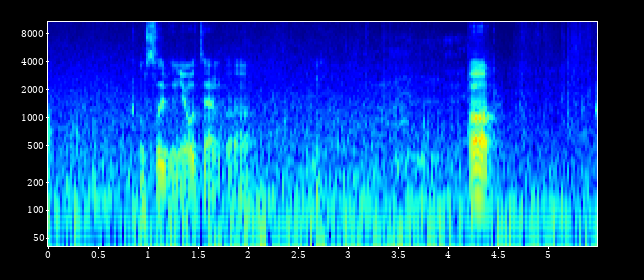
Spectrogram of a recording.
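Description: A man talks through a microphone in short bursts.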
